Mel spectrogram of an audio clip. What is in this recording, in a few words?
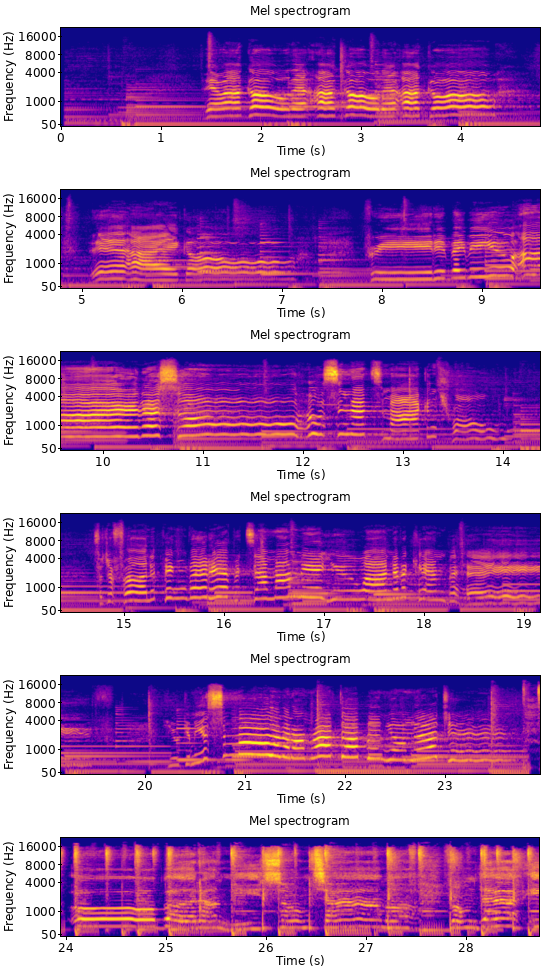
male english australian and italian multiple accents singing compilation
